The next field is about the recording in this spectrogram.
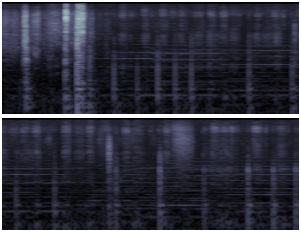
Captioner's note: pencil scratches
